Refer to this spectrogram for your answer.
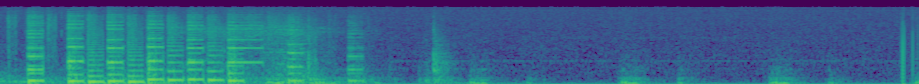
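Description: A pop song intro opens with a short run of pitched, melodic notes over deep thumps, then thins to sparse, soft heartbeat-like bass pulses spaced irregularly, fairly quiet overall.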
